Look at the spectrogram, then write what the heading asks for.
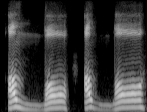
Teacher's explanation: mengucapkan huruf lam tafkhim pada lafaz Allah dengan membulatkan bibir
